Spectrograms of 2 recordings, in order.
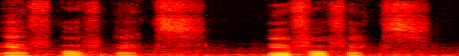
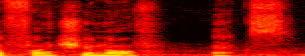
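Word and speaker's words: f(x): इसको प्रोनाउंस किया जाता है f ऑफ x या फंक्शन ऑफ x, यानी y इज़ फंक्शन ऑफ x।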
